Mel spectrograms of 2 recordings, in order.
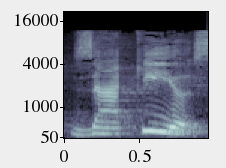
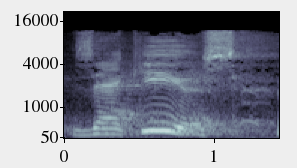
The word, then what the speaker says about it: Zacchaeus: I was told this morning to make sure that I pronounce the name Zacchaeus in the right way. So am I doing the right way now, church? Zacchaeus. Say that with me. Zacchaeus.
